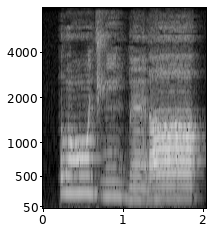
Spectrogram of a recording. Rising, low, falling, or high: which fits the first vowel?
high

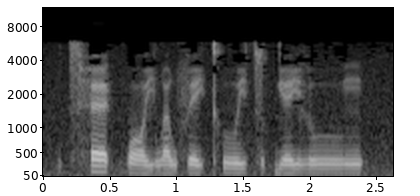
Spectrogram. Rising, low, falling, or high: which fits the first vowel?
high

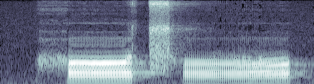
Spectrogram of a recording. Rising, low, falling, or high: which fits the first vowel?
high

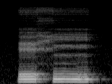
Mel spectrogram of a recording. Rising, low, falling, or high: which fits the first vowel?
low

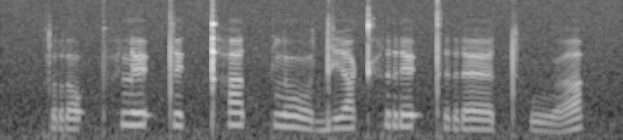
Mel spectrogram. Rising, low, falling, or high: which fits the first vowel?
low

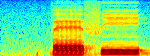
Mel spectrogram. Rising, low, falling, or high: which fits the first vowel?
low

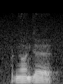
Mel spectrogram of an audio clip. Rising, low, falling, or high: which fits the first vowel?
high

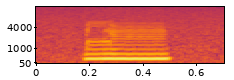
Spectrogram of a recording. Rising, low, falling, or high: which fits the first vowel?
high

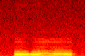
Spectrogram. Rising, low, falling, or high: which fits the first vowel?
low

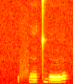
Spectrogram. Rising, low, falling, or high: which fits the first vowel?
rising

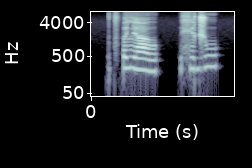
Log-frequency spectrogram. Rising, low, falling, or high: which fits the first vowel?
high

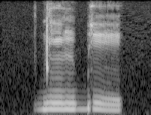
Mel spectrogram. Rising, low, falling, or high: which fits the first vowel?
high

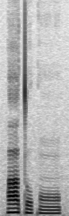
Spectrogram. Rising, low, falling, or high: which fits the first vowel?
high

